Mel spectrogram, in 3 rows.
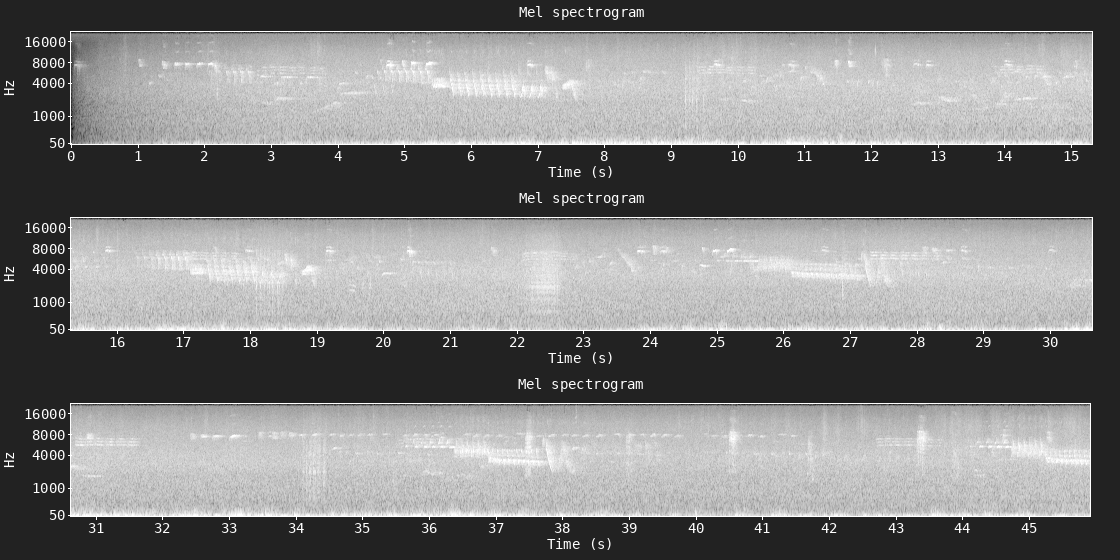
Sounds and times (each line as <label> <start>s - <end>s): crackling tree 21.9s - 22.9s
